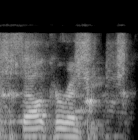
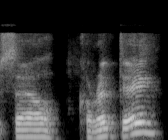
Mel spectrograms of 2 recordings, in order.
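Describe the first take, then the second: First: The name ends without an 'ay' sound. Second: The name ends with an 'ay' sound. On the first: The speaker calls it right. "It's not an A" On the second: The speaker calls it wrong. "Now you said it wrong"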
